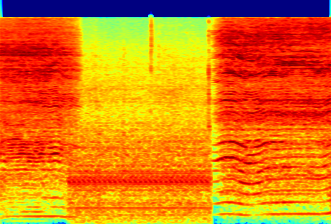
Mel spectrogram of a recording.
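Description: Air-powered cut-off wheel cutting the sheet-steel transmission tunnel, a loud high whine with grinding. It eases off for nearly two seconds about a second in, then bites into the metal again.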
